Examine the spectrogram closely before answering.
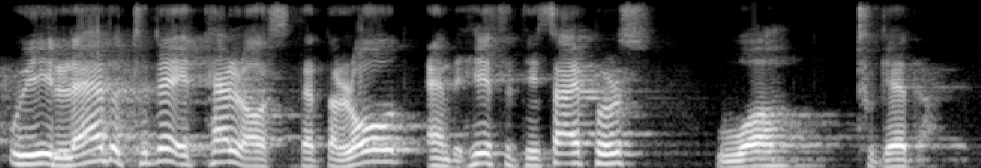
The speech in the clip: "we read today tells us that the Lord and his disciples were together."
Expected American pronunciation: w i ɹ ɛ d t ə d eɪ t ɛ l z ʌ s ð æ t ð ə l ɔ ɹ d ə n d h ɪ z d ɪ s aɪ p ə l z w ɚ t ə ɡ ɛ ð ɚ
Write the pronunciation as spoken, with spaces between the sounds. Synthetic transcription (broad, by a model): w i l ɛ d t ə d eɪ t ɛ l ʌ s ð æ t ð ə l ɔ ɹ d ə n d h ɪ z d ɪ s aɪ p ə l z w ɚ t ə ɡ ɛ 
